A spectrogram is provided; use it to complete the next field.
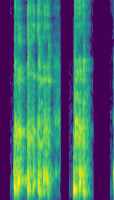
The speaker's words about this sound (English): I'm coughing, and I cough as I say,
